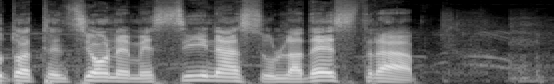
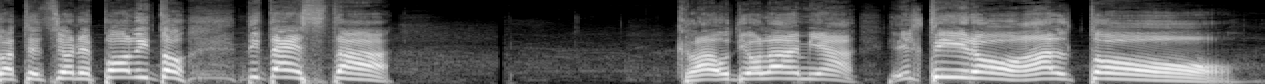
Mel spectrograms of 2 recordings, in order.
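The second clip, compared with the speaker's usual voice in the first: excited commentary; 9 semitones higher, 8 dB louder than usual. Real, not acted. Chance called live.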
